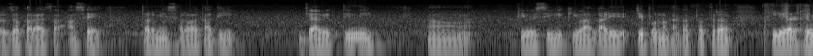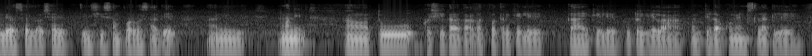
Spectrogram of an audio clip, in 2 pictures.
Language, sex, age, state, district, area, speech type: Marathi, male, 18-30, Maharashtra, Amravati, rural, spontaneous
